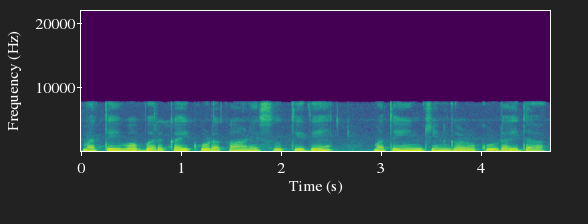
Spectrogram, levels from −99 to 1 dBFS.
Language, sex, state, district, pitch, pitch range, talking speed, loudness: Kannada, female, Karnataka, Bidar, 230 Hz, 225-240 Hz, 130 wpm, -13 LUFS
